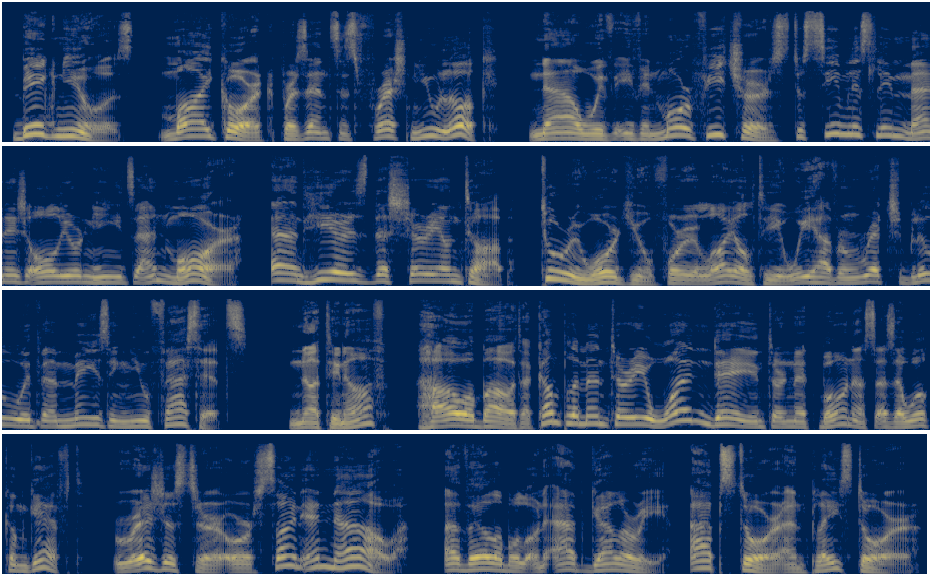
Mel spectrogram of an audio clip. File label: english promos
